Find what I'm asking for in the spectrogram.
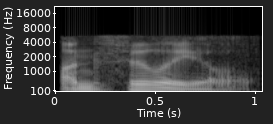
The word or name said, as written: unfilial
